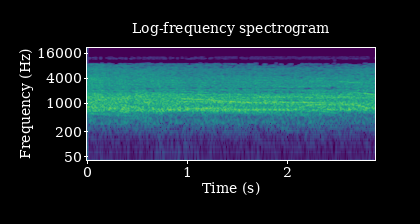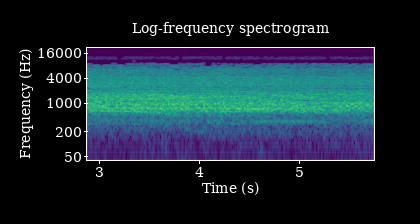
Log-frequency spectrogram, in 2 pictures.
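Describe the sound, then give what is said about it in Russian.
A crowd shouts 'Hurrah' together on command, many voices merging into one loud, sustained roar that holds steady throughout. “Набрали воздуха и по моей команде на счет три. Раз, два, три! Ура! Ура! Ура!”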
